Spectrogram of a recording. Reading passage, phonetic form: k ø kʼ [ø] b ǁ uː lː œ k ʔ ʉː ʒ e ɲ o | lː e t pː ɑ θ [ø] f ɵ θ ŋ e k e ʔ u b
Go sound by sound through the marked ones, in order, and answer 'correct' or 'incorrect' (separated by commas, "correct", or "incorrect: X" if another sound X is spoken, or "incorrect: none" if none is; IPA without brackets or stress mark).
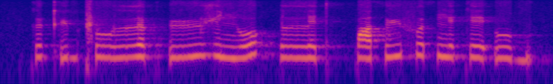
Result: incorrect: y, incorrect: y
